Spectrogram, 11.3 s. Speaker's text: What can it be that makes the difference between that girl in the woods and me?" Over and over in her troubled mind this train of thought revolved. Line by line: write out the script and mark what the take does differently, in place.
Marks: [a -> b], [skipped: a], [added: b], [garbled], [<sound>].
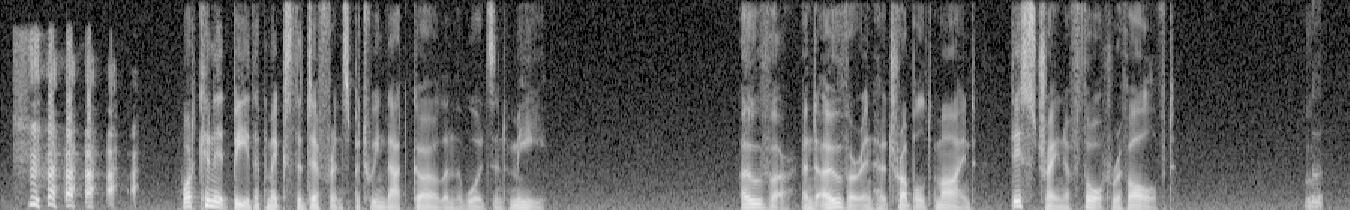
[laugh] What can it be that makes the difference between that girl in the woods and me?" Over and over in her troubled mind this train of thought revolved. [laugh]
